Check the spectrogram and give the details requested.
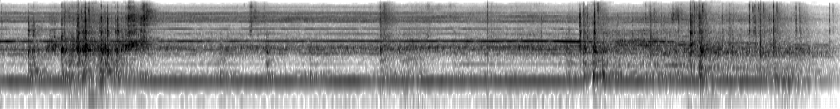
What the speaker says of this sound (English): we want to begin our juicing processes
